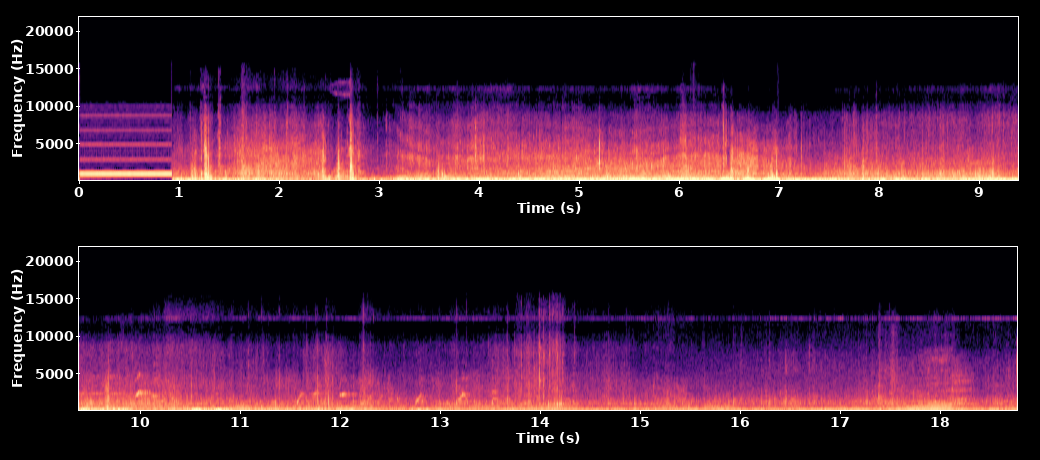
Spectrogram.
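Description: A short steady test-tone beep, then an electric one-wheel board with a SuperFlux hub motor climbing a steep dirt-and-gravel slope. A loud rumble of the tyre rolling over the ground lasts for the first several seconds. After about ten seconds it eases to a lower rumble with a faint steady motor whine under load.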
